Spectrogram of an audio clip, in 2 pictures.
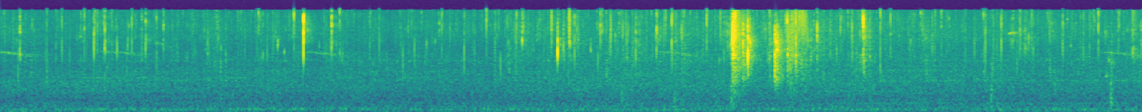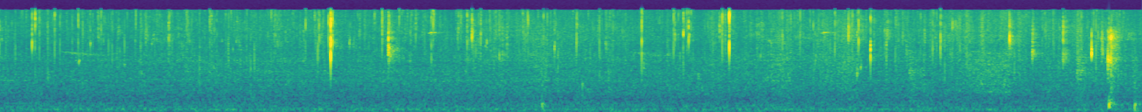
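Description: Steady rain with scattered small drips and ticks. A few sharp knocks stand out, two close together about seven seconds in and another just before the end.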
